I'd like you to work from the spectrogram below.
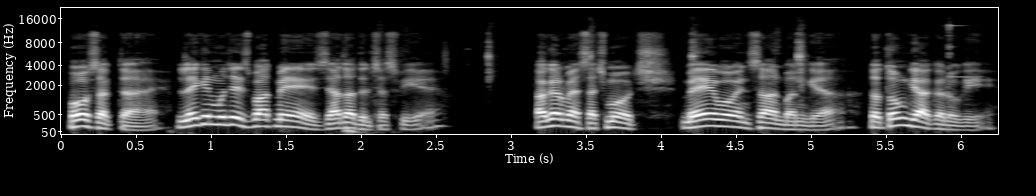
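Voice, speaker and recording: This is dubbed drama dialogue in which a man voices a contemptuous young man who has just come into money, sounding cold and cutting over faint music. His pitch is medium but swings widely, he speaks briskly, and the studio recording is clean and dry.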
